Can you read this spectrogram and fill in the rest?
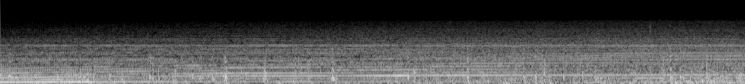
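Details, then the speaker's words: Old Evinrude 20hp two-stroke tiller outboard on an Askeladden 430 boat, under load after a prop swap (this prop also slips): steady, even drone at cruise with wind and water rush, running good at almost 20 knots. "This thing is running good. Got a decent amount of power to it, almost 20 knots with this old plastic Askeladden."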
